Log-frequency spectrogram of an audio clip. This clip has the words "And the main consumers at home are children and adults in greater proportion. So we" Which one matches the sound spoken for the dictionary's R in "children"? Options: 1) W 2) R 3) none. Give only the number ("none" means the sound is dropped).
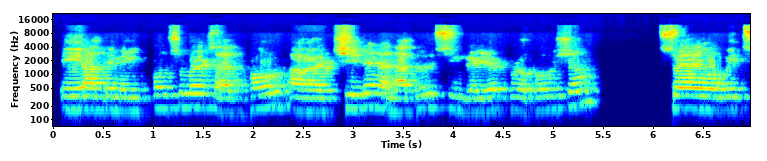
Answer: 3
